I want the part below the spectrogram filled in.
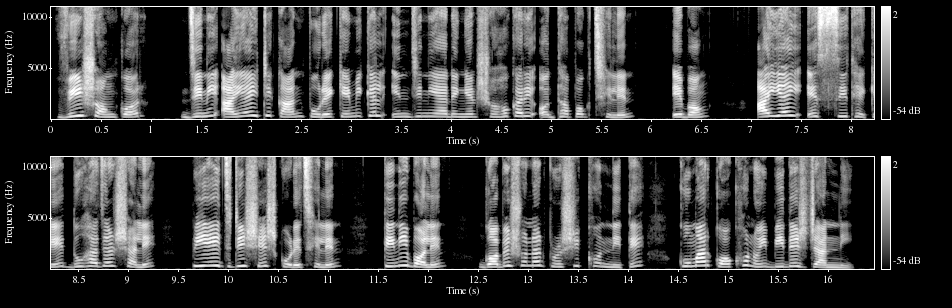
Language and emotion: Bengali, neutral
